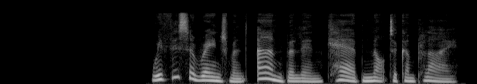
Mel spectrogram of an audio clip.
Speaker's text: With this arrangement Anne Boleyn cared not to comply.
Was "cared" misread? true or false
false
